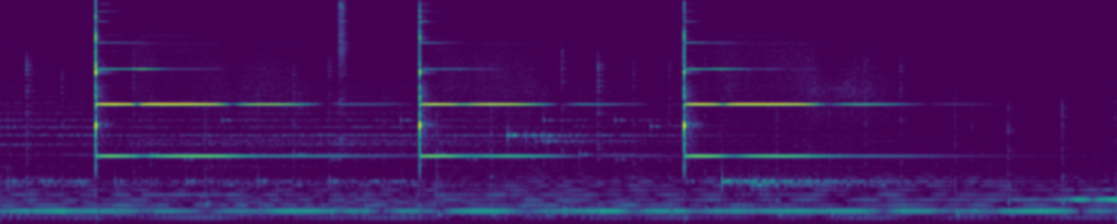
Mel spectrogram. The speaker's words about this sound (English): You will hear three bells. Upon the three bells, repeat to yourself, Om, three times.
